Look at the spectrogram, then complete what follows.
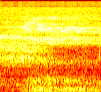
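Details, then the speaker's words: A sleeping dog gives a low, rough, rumbling breath sound that fills the room without a break: loud snoring. "dude Yogi snoring is so loud so sorry if you hear that"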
